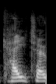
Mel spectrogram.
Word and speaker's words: Cato: And Cato rhymes with potato.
